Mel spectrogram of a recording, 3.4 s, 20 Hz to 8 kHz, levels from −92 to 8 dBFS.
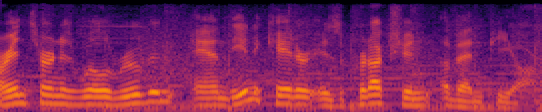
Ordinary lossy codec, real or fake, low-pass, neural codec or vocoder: MP3, 64 kbps; real; 7.2 kHz; none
